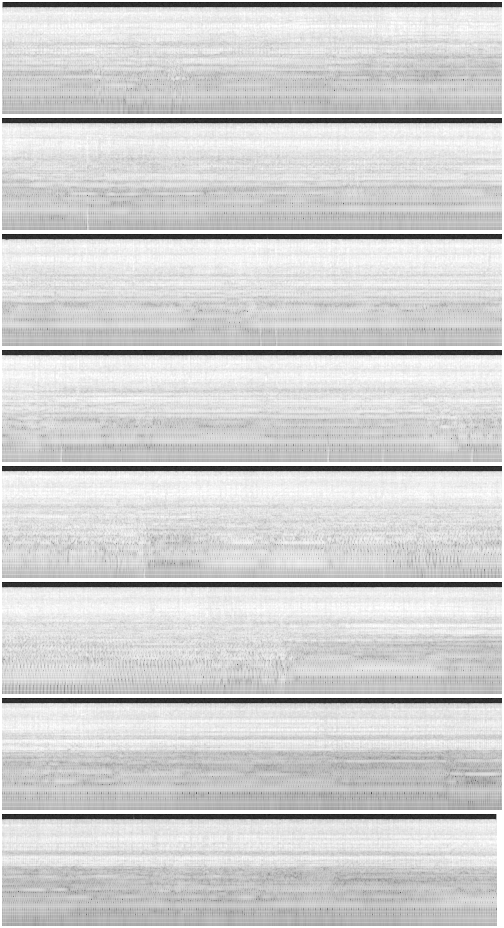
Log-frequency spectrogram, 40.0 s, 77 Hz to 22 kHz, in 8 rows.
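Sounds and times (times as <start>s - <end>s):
model steam engine whirring: 0.0s - 39.9s.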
